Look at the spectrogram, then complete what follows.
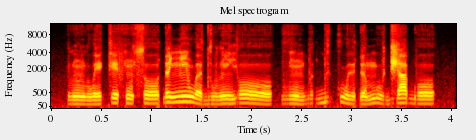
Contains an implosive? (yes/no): yes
